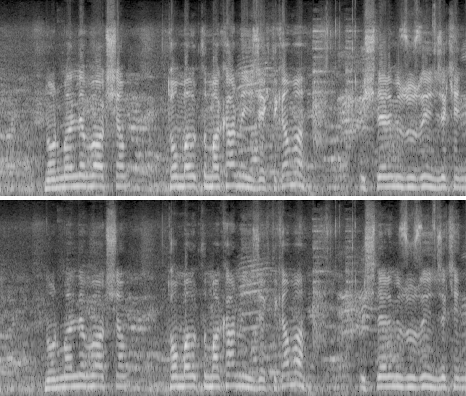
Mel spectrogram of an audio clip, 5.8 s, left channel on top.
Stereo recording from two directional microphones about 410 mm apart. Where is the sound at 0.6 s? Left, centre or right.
Centre.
